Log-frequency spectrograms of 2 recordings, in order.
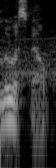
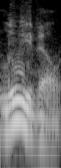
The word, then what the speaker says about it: Louisville: joking with him as we were trying to pronounce things obviously in louisville it's not louisville and it's not louisville it's louisville and they'll they'll get on you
